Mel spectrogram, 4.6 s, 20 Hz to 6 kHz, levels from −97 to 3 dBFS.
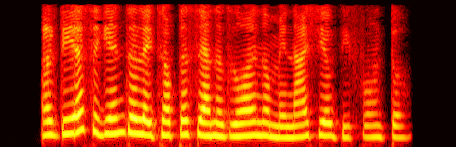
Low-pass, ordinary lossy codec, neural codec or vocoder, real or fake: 5.4 kHz; MP3, 32 kbps; codec, 16 kHz in and 24 kHz out, 0.4 kbps, LongCat-Audio-Codec, two codebook decoder; fake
